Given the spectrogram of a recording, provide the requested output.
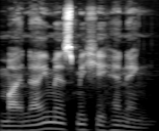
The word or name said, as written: Michi Henning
